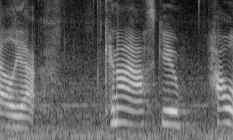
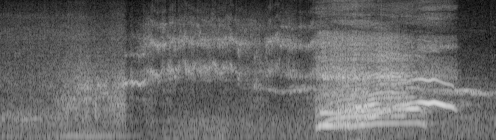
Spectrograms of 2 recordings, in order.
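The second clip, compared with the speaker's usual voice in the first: dramatic gasp. Acted.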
